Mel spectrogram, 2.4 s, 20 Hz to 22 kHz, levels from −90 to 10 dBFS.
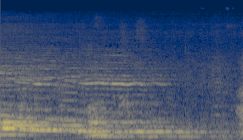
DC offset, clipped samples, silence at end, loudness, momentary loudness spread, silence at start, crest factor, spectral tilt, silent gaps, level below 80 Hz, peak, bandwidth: under 0.1%; under 0.1%; 0 s; -23 LUFS; 17 LU; 0 s; 18 dB; -7 dB/octave; none; -54 dBFS; -4 dBFS; 12.5 kHz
